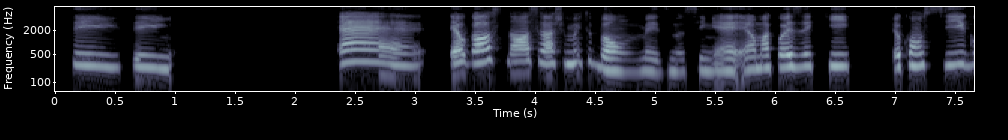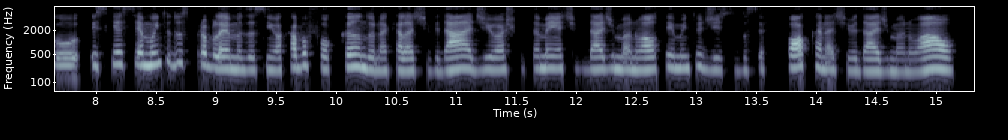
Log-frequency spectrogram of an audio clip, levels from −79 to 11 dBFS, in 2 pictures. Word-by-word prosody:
Sim, 255 Hz, -3 st, -5 dB
sim. 235 Hz, -3 st, -5 dB, 1.4 s
É, 315 Hz, -4 st, +3 dB, 0.2 s
eu -, -, +4 dB
gosto, 315 Hz, +4 st, +5 dB
nossa 170 Hz, +1 st, +2 dB
eu -, -, +3 dB
acho 150 Hz, -, -1 dB
muito 310 Hz, +2 st, -5 dB
bom 195 Hz, -6 st, +2 dB
mesmo 190 Hz, 0 st, -11 dB
assim 190 Hz, +1 st, -11 dB
é 195 Hz, 0 st, -1 dB
é 210 Hz, -, -1 dB
uma 225 Hz, +2 st, 0 dB
coisa 245 Hz, +1 st, +1 dB
que 255 Hz, 0 st, -3 dB, 0.3 s
eu 240 Hz, -, -1 dB
consigo 260 Hz, -, -3 dB
esquecer 280 Hz, +2 st, -2 dB
muito 280 Hz, +5 st, +2 dB
dos 305 Hz, +2 st, -6 dB
problemas 225 Hz, -8 st, +1 dB
assim 210 Hz, 0 st, -7 dB
eu 200 Hz, -, -3 dB
acabo 235 Hz, +5 st, 0 dB
focando 235 Hz, -1 st, 0 dB
naquela 195 Hz, 0 st, -1 dB
atividade 200 Hz, +2 st, +2 dB
e -, -, -4 dB
eu 205 Hz, -, -3 dB
acho 210 Hz, 0 st, -5 dB
que -, -, -32 dB
também 225 Hz, +1 st, -3 dB
atividade 215 Hz, -1 st, -4 dB
manual 210 Hz, 0 st, +1 dB
tem 235 Hz, +2 st, -5 dB
muito 225 Hz, +2 st, -4 dB
disso, 205 Hz, -2 st, -11 dB
você 200 Hz, 0 st, -15 dB, 0.2 s
foca 235 Hz, 0 st, +6 dB
na 220 Hz, -, -3 dB
atividade 195 Hz, -2 st, -3 dB
manual, 195 Hz, +3 st, +5 dB
220 Hz, 170 wpm, -24 LUFS, 200-255 Hz, 1.4 s, foca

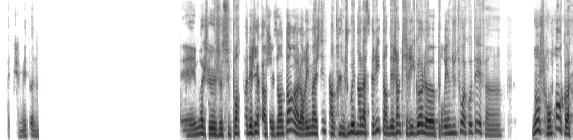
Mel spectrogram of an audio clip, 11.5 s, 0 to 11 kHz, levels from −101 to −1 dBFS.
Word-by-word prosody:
Bah, -, -, -29 dB
tu -, -, -20 dB
m'étonnes. 115 Hz, 0 st, -12 dB, 2.9 s
Et 120 Hz, +2 st, -4 dB
moi 160 Hz, +3 st, +1 dB
je 140 Hz, -1 st, +2 dB
je 140 Hz, +2 st, 0 dB
supporte 155 Hz, +4 st, -2 dB
pas 185 Hz, -, -6 dB
déjà 175 Hz, +3 st, +3 dB
quand 175 Hz, -5 st, -2 dB
je 150 Hz, -, -4 dB
les 145 Hz, +3 st, -4 dB
entends. 215 Hz, +10 st, +1 dB
Alors 145 Hz, -5 st, +3 dB
imagine, 160 Hz, +8 st, -1 dB
tu 170 Hz, -, -10 dB
es -, -, +3 dB
en 155 Hz, -, -1 dB
train 155 Hz, +2 st, -5 dB
de 145 Hz, -, -2 dB
jouer 185 Hz, +6 st, +4 dB
dans 175 Hz, 0 st, -1 dB
la 170 Hz, -2 st, +3 dB
série, 180 Hz, +9 st, -4 dB
t'en 160 Hz, -3 st, -2 dB
des 160 Hz, +1 st, 0 dB
gens 195 Hz, +2 st, 0 dB
qui 175 Hz, -4 st, -8 dB
rigolent, 165 Hz, +3 st, +2 dB
heu, 150 Hz, -2 st, +7 dB
pour 155 Hz, +2 st, -11 dB
rien 160 Hz, -, 0 dB
du 170 Hz, 0 st, -5 dB
tout 210 Hz, +5 st, -3 dB
à 185 Hz, -, 0 dB
côté. 190 Hz, +4 st, -4 dB
Enfin, 120 Hz, -4 st, -12 dB, 0.6 s
non, 215 Hz, +9 st, +2 dB
je -, -, -10 dB
comprends 160 Hz, -, +1 dB
quoi. 150 Hz, -3 st, +2 dB
160 Hz, 220 wpm, -21 LUFS, 145-185 Hz, 2.9 s, heu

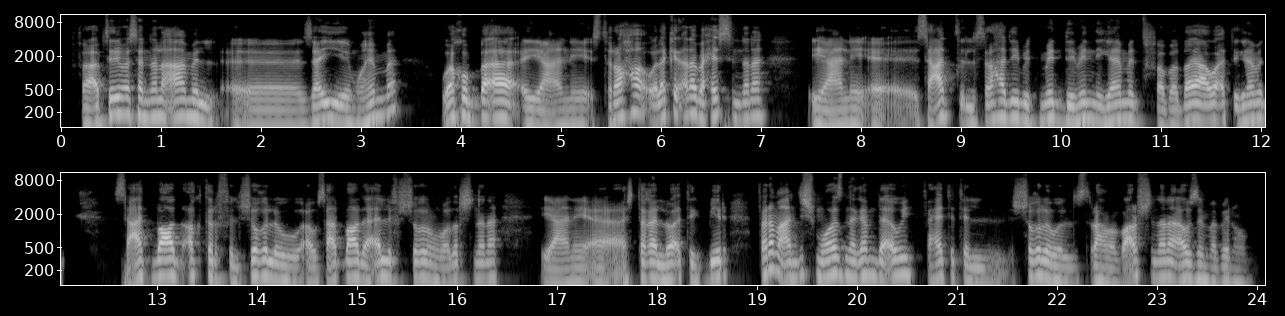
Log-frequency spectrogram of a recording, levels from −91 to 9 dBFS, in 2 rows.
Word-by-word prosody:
فابتدي 125 Hz, +9 st, +2 dB
مثلًا 180 Hz, -1 st, +1 dB
إن 160 Hz, -, -3 dB
أنا 165 Hz, 0 st, +2 dB
أعمل، 160 Hz, -6 st, +2 dB
آآ، 110 Hz, 0 st, -5 dB
زي 130 Hz, +3 st, +1 dB
مهمَّة، 155 Hz, -, -2 dB, 0.4 s
وآخُد 160 Hz, +2 st, +3 dB
بقى 150 Hz, -7 st, +5 dB
يعني 110 Hz, +1 st, -2 dB
استراحة، 165 Hz, -, +1 dB
ولكن 155 Hz, -, +1 dB
أنا 185 Hz, -, +3 dB
باحس 165 Hz, +1 st, 0 dB
إن 145 Hz, 0 st, -6 dB
أنا 165 Hz, +2 st, -1 dB, 0.4 s
يعني، 115 Hz, 0 st, 0 dB
آآ -, -, -4 dB
ساعات 170 Hz, 0 st, +1 dB
الاستراحة 140 Hz, +6 st, -1 dB
دي 155 Hz, 0 st, +1 dB
بتمِد 135 Hz, 0 st, -2 dB
منّي 140 Hz, +1 st, 0 dB
جامد، 140 Hz, 0 st, -1 dB
فباضيَّع 115 Hz, +6 st, +2 dB
وقت 140 Hz, 0 st, +1 dB
جامد، 140 Hz, +4 st, -1 dB, 0.5 s
ساعات 150 Hz, 0 st, +1 dB
باقعد 155 Hz, 0 st, +7 dB
أكتر 155 Hz, -2 st, -2 dB
في 130 Hz, +1 st, -14 dB
الشغل 145 Hz, +6 st, 0 dB
و 115 Hz, -3 st, -2 dB
أو 110 Hz, -, -2 dB
ساعات 115 Hz, -, -1 dB
بعد 140 Hz, -1 st, +5 dB
أقل 145 Hz, +2 st, +1 dB
في 145 Hz, -, -12 dB
الشغل 140 Hz, +3 st, -3 dB
وما 120 Hz, -3 st, -4 dB
باقدرش 130 Hz, +3 st, -5 dB
إن -, -, -4 dB
أنا، 140 Hz, +1 st, -3 dB, 0.4 s
يعني، 110 Hz, 0 st, -3 dB
أ 110 Hz, +3 st, -2 dB
أشتغل 135 Hz, +3 st, 0 dB
لوقت 130 Hz, +1 st, +1 dB
كبير، 140 Hz, +5 st, -2 dB, 0.3 s
فأنا 210 Hz, -, +3 dB
ما -, -, +3 dB
عنديش 145 Hz, +4 st, 0 dB
موازنة 155 Hz, +1 st, +2 dB
جامدة 155 Hz, +1 st, +1 dB
أوي، 165 Hz, +1 st, 0 dB
في 120 Hz, -, -10 dB
حتِّة 140 Hz, 0 st, -4 dB
ال 110 Hz, -2 st, -7 dB
الشغل 150 Hz, 0 st, -1 dB
والإستراحة، 115 Hz, -2 st, -2 dB
ما 105 Hz, -, -4 dB
باعرفش 150 Hz, +7 st, -1 dB
إن 140 Hz, -, -6 dB
أنا 145 Hz, -3 st, +2 dB
أوزِن 130 Hz, 0 st, 0 dB
ما 115 Hz, -2 st, -5 dB
بينهم. 105 Hz, -2 st, -8 dB
140 Hz, 165 wpm, -24 LUFS, 115-155 Hz, 0.5 s, باقعد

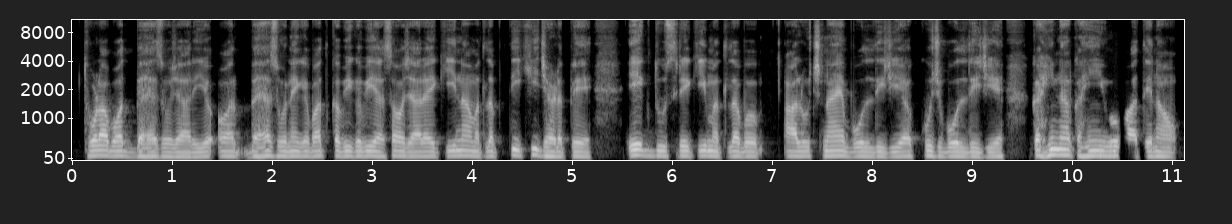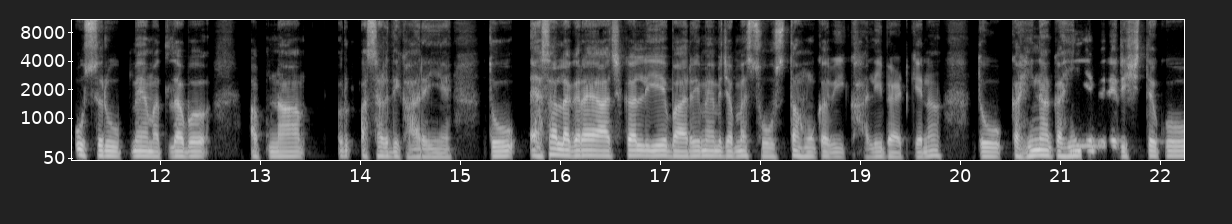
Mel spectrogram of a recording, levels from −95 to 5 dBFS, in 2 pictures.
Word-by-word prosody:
थोड़ा-बहुत 115 Hz, -1 st, +4 dB
बहस 100 Hz, -1 st, +1 dB
हो 100 Hz, -, 0 dB
जा 95 Hz, 0 st, 0 dB
रही 95 Hz, +1 st, -2 dB
है 105 Hz, -, +1 dB
और 105 Hz, 0 st, -2 dB
बहस 110 Hz, +1 st, 0 dB
होने 110 Hz, 0 st, +1 dB
के 110 Hz, -, -1 dB
बाद 110 Hz, +1 st, -1 dB
कभी-कभी 110 Hz, -1 st, +1 dB
ऐसा 105 Hz, +2 st, 0 dB
हो 110 Hz, -, +2 dB
जा 105 Hz, 0 st, +1 dB
रहा 105 Hz, 0 st, +1 dB
है 105 Hz, -, 0 dB
कि 110 Hz, +2 st, -3 dB
न 115 Hz, 0 st, +1 dB
मतलब 110 Hz, 0 st, -2 dB
तीखी 130 Hz, +2 st, 0 dB
झड़पें 105 Hz, -2 st, 0 dB, 0.5 s
एक-दूसरे 115 Hz, -2 st, 0 dB
की 115 Hz, +4 st, -1 dB
मतलब 105 Hz, -1 st, 0 dB, 0.3 s
आलोचनाएँ 110 Hz, +2 st, +2 dB
बोल 105 Hz, -1 st, 0 dB
दीजिए 100 Hz, 0 st, -2 dB
या 105 Hz, -, +2 dB
कुछ 115 Hz, -3 st, 0 dB
बोल 105 Hz, -1 st, +2 dB
दीजिए, 100 Hz, 0 st, -1 dB, 0.3 s
कहीं 125 Hz, +2 st, +4 dB
न 130 Hz, -1 st, +5 dB
कहीं 115 Hz, +1 st, +2 dB
वो 110 Hz, +1 st, +3 dB
बातें 105 Hz, +1 st, 0 dB
न 100 Hz, -1 st, 0 dB, 0.2 s
उस 120 Hz, -, +4 dB
रूप 110 Hz, -2 st, +1 dB
में 110 Hz, 0 st, +3 dB
मतलब 105 Hz, +1 st, +1 dB, 0.5 s
अपना 105 Hz, 0 st, -1 dB, 0.5 s
अर -, -, -4 dB
असर 105 Hz, -1 st, +1 dB
दिखा 95 Hz, -3 st, -5 dB
रही 90 Hz, 0 st, -4 dB
हैं। 90 Hz, -1 st, -6 dB, 0.4 s
तो 110 Hz, -, +2 dB, 0.3 s
ऐसा 120 Hz, +5 st, +3 dB
लग 125 Hz, -3 st, +4 dB
रहा 120 Hz, 0 st, +5 dB
है 120 Hz, -, +5 dB
आजकल 115 Hz, +1 st, +3 dB
ये 120 Hz, +1 st, +3 dB
बारे 110 Hz, 0 st, +2 dB
में 115 Hz, 0 st, +1 dB
जब 110 Hz, -1 st, -1 dB
मैं 115 Hz, +1 st, 0 dB
सोचता 105 Hz, +1 st, 0 dB
हूँ 100 Hz, -2 st, -2 dB
कभी 95 Hz, -2 st, -2 dB
खाली 95 Hz, +4 st, -6 dB
बैठ 90 Hz, -2 st, -3 dB
के 95 Hz, -, -1 dB
न, 115 Hz, +4 st, -3 dB, 0.4 s
तो 105 Hz, -1 st, +2 dB
कहीं 110 Hz, +2 st, 0 dB
न 125 Hz, 0 st, +5 dB
कहीं 110 Hz, 0 st, +1 dB
ये -, -, 0 dB
मेरे -, -, -3 dB
रिश्ते 105 Hz, +2 st, 0 dB
को 115 Hz, +1 st, -4 dB
110 Hz, 200 wpm, -22 LUFS, 100-115 Hz, 0.5 s, न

